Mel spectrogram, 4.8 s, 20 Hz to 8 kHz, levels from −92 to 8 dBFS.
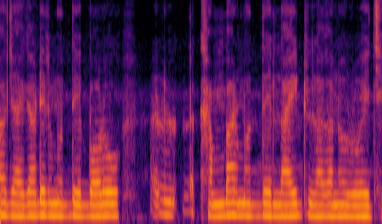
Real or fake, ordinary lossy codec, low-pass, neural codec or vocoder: fake; none; none; codec, 16 kHz, 8 kbps, FreqCodec, smaller model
